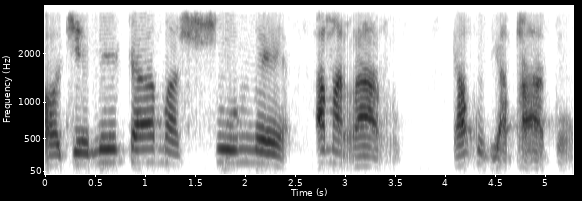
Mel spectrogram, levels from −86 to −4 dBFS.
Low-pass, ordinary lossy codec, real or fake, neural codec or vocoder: 3.6 kHz; none; fake; vocoder, 22.05 kHz, 80 mel bands, Vocos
